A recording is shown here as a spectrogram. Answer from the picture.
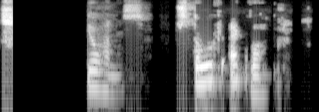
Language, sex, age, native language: Icelandic, female, 20-29, Icelandic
